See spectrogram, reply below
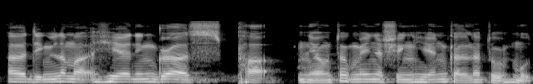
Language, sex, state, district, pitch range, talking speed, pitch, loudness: Mizo, male, Mizoram, Aizawl, 105-125 Hz, 190 wpm, 115 Hz, -15 LUFS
